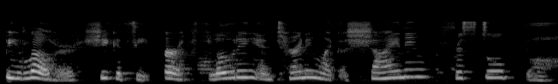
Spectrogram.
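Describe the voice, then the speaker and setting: A woman teacher reading a picture book aloud to children, gentle and slow, with questions to her listeners. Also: sits high, expressive, creaky, dull audio.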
